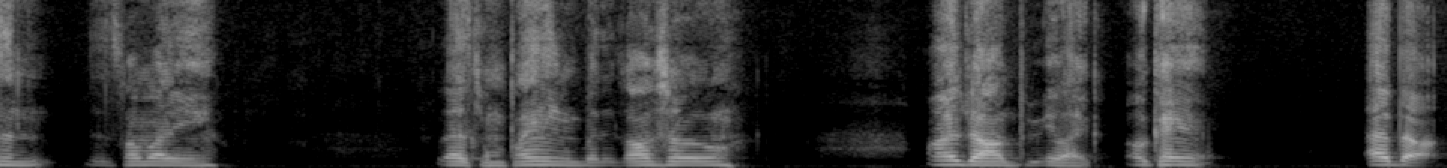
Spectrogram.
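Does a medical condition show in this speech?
Yes: cerebral palsy.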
